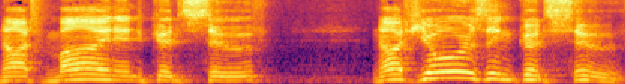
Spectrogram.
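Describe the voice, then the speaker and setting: Using a put-on character voice, a man speaks very slowly at a fairly high pitch with lively intonation. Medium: read story.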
